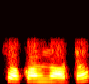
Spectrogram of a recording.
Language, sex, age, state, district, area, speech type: Bengali, female, 18-30, West Bengal, South 24 Parganas, urban, conversation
